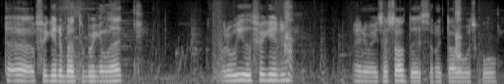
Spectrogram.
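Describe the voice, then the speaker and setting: A woman's voice: on the low side, flat delivery, normal speed, noisy background. A female gamer giving casual, informal commentary and muttered reactions while she plays. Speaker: video game streamer. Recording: faint game music behind.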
